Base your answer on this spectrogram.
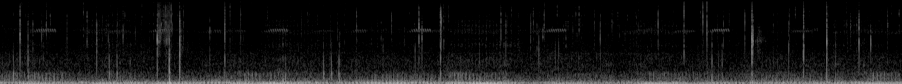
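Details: Continuous deep purring from sleeping kitties, rumbling low with slow rises and falls, accompanied by fire crackles, scattered pops and short high chirps repeating through a cozy spring garden ambience.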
